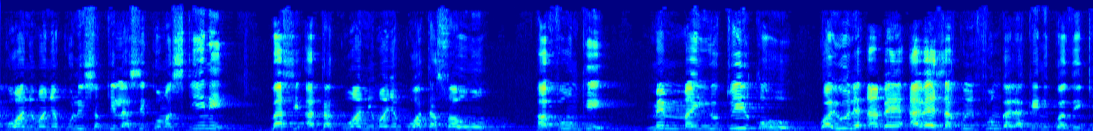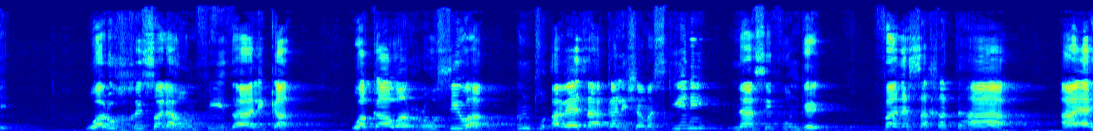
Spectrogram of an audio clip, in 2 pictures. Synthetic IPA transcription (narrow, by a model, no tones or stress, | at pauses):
kuwanimwɛɲɛkuliʃakilasikumaskini | ɓasiʔatakuwanimwɛɲɛkuwatasɔumu | hafuŋɡimimːanjut̪iːquhukwajulɛʔambajɛʔawɛzakuifuŋɡalakinikwaðiki | waɾuxisalaɦʊmfiːðaːlikawakawan̩ɾuhusiwam̩tuʔawɛzaːkaliʃamaskini | naːsifuŋɡɛ | fanasaxat̪ha | aja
